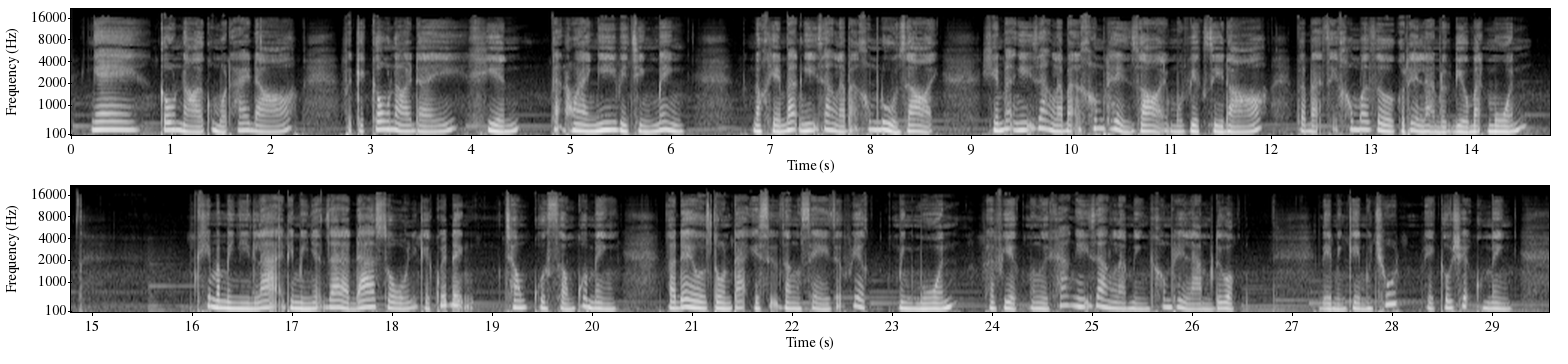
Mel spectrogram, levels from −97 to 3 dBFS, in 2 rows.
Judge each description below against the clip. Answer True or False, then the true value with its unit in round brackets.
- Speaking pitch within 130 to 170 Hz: False (190 Hz)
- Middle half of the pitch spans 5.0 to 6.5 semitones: False (4.2 semitones)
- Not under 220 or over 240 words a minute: True (225 wpm)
